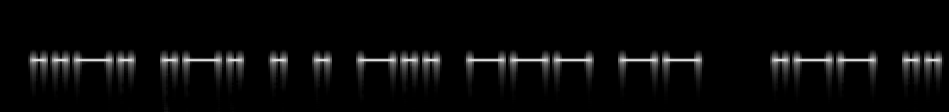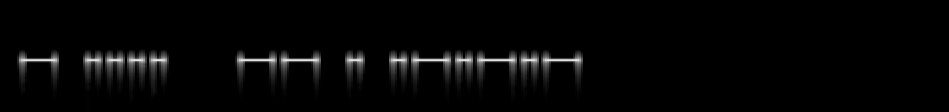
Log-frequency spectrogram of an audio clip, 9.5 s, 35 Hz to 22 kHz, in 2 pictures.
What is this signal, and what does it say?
Morse code, heard as a keyed tone, about 21 wpm, 700 Hz. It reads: FREEDOM WITH ME.
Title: Sentences from Top 1000 Words - Review Part 5 - 22wpm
